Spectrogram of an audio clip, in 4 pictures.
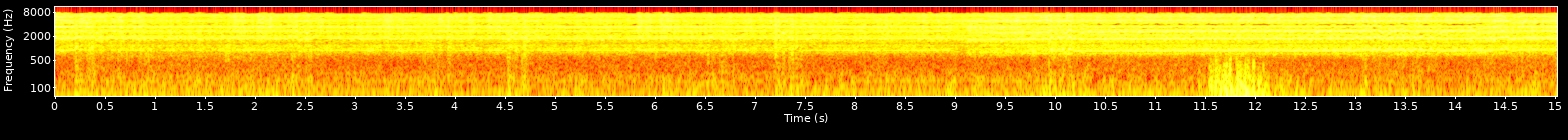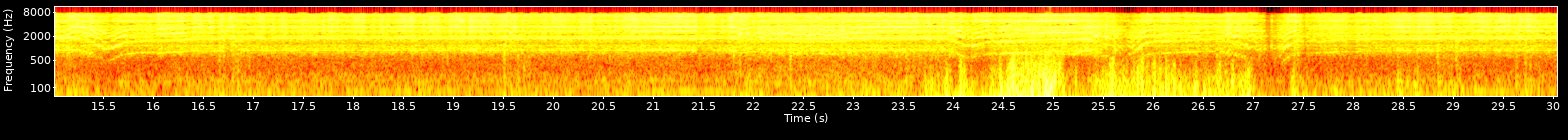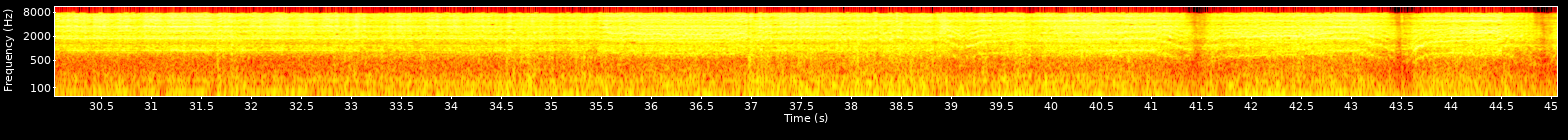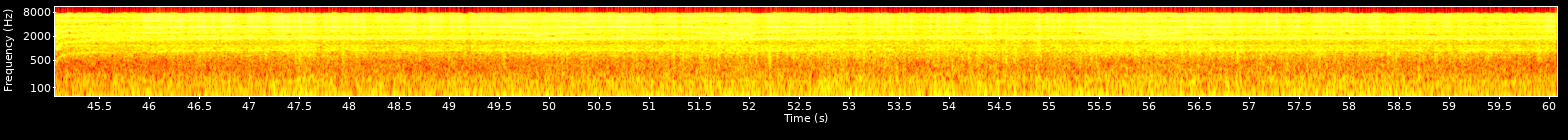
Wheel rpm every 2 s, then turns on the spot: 230, 230, 230, 230, 230, 210, 210, 200, 220, 230, 230, 220, 180, 150, 230, 230, 230, 230, 220, 200, 170, 160, 140, 230, 230, 230, 230, 230, 230, 230.
none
